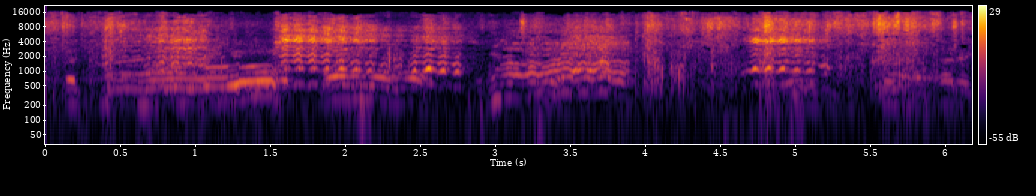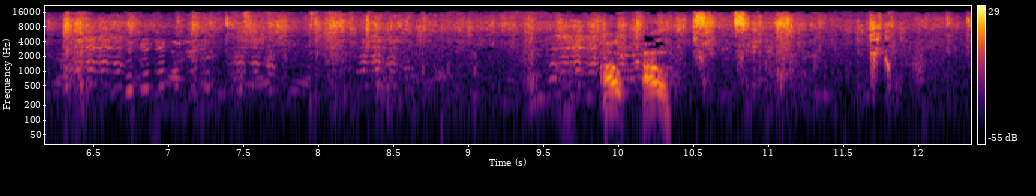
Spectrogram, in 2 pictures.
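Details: Several goats bleating on a goat farm in Rajasthan, India: overlapping wavering, quavering bleats follow one another closely throughout, with human voices talking between and over them.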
